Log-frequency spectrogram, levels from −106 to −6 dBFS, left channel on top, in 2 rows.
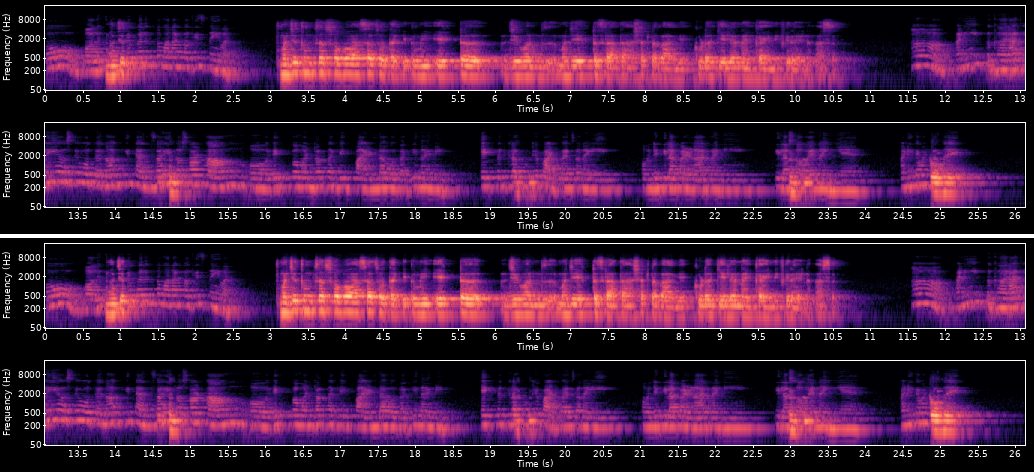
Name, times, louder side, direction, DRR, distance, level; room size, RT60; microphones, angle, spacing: voice 1, 0.0-2.5 11.6-18.4 18.9-20.6 21.0-22.4 22.8-24.0 24.5-25.4, equal, 55° left, -2 dB, 2.2 m, -48 dB
voice 2, 3.1-10.5 14.7-14.9 23.0-23.3 24.9-25.2, right 3 dB, 60° right, 9 dB, 0.5 m, -29 dB
10.5 x 4.1 x 2.5 m, 0.87 s
head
